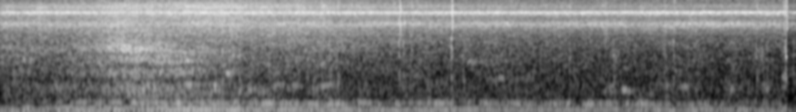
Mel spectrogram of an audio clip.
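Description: A motor vehicle engine running steadily, swelling about one to two seconds in and then easing off, over a steady high whine, with a few faint clicks in the second half.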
